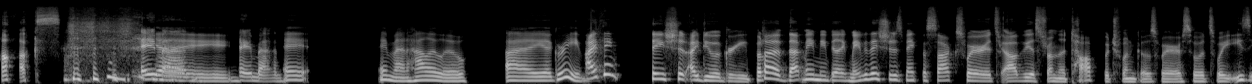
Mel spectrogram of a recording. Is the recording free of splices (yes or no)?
no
